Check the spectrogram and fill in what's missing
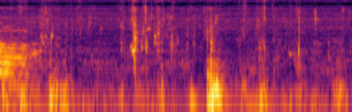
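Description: Water trickles and splashes in brief, irregular bursts while meat is washed down in salt water, close and fairly quiet, with a voice talking at the start.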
